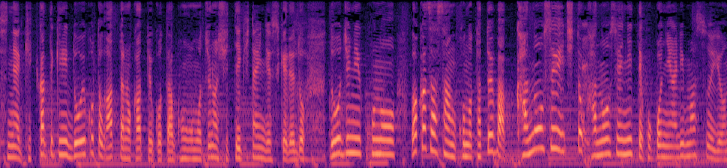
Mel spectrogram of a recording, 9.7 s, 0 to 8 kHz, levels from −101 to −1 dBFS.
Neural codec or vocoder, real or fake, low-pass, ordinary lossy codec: none; real; none; none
